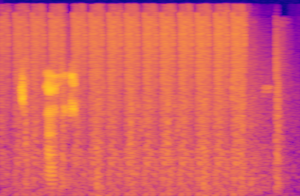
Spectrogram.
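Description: Rapid automatic gunfire from the mobile battle royale game Free Fire during a ranked match: a steady, evenly spaced string of sharp shots, loud and close, that breaks off near the end.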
